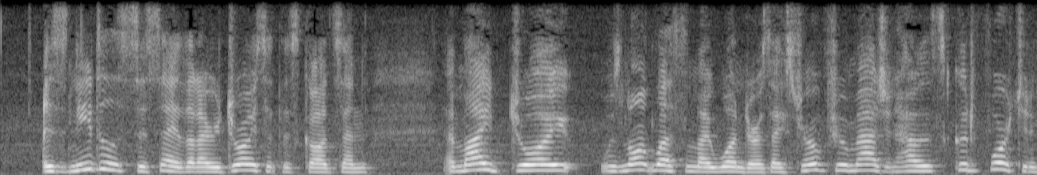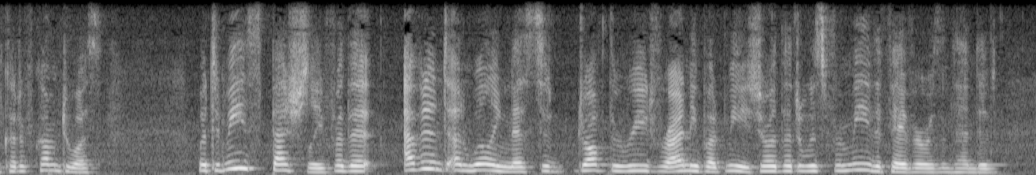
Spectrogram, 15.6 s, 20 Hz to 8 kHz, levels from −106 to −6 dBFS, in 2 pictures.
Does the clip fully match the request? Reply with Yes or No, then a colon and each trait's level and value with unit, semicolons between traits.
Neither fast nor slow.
No: fast, 230 wpm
